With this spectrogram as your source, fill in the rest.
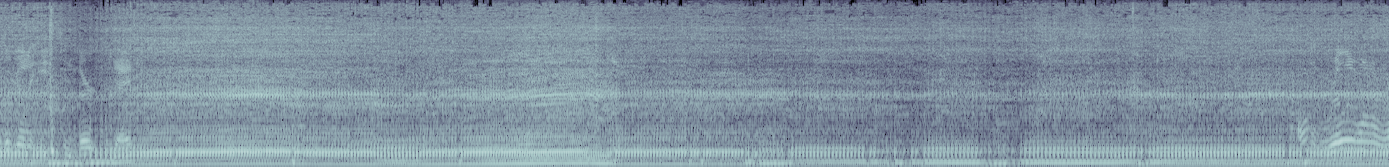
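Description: A dirt bike engine runs steadily and loud through the whole stretch, riding on ground still wet after rain, with its tone shifting as the throttle rises and falls and brief dips near the end.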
